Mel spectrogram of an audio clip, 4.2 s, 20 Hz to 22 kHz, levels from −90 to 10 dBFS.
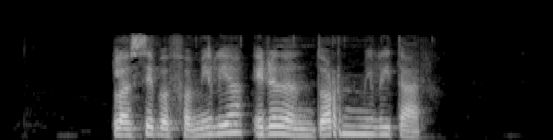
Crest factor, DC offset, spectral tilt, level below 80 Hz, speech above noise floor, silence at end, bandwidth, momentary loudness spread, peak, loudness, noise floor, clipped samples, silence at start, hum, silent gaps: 18 dB; under 0.1%; -4.5 dB/octave; -62 dBFS; 67 dB; 1 s; 8.2 kHz; 7 LU; -2 dBFS; -18 LUFS; -84 dBFS; under 0.1%; 0.85 s; none; none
